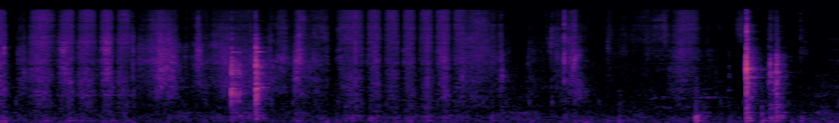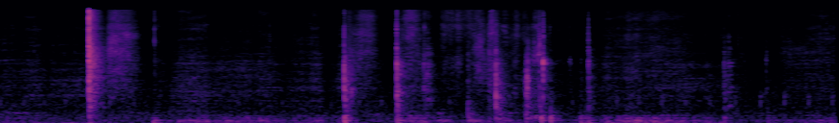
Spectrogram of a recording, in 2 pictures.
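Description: Bone folder rubbed along the scored edge of black cardstock to crease a flap, a steady dry scraping for the first few seconds, then lighter paper rubs and handling. A couple of sharp clicks come in the middle.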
